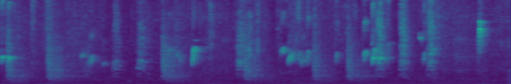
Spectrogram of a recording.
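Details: Nine-week-old juvenile Hooded Siskin x Raza canary mules taking a bath: short high chirps and thin whistled notes scattered between loud splashing and wing-flutter bursts.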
